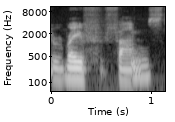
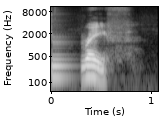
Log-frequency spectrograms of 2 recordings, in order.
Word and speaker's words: Ralph Fiennes: I've heard many people pronounce it Rafe Fiennes. Let me just. Yeah, it's Rafe. – Rafe. – There's an L right there. – Yeah, but for some reason he pronounces it as R-E-I-F. That's what it says on Wikipedia.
